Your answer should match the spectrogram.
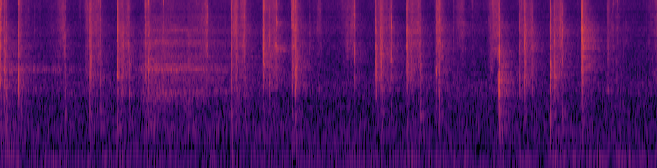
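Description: A deck of tarot cards being shuffled by hand: faint, irregular card flicks and clicks, with a sharper snap about five seconds in.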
